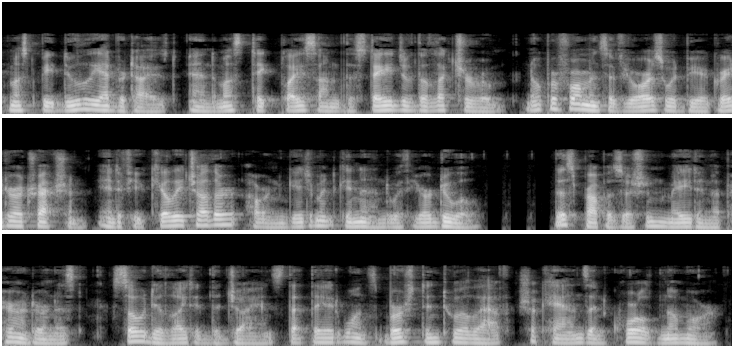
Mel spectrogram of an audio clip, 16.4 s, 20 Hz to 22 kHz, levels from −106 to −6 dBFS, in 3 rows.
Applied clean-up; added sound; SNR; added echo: none; none; none; none.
